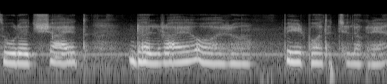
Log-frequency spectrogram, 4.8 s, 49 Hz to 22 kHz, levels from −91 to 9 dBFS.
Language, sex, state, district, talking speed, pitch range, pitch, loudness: Hindi, female, Himachal Pradesh, Shimla, 150 wpm, 220-245 Hz, 230 Hz, -15 LUFS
